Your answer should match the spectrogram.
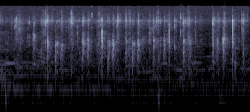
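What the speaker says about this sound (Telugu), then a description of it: "ప్రెసిడెంట్ గారికి మనందరం కూడా క్లాప్స్ కొడదాం ఒకసారి" A church audience at a Christmas gathering claps for the president, a soft, scattered patter of many hands at a distance, fairly faint and brief.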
